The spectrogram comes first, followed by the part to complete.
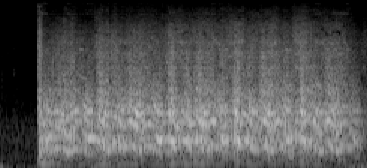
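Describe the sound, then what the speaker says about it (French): A car's engine cranks steadily for about two seconds in a continuous, churning whir that never catches, starting abruptly after a moment of silence. "catastrophe, la voiture ne démarre pas"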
